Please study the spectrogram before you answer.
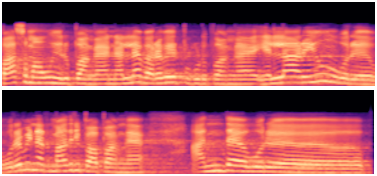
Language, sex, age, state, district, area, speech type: Tamil, female, 45-60, Tamil Nadu, Salem, urban, spontaneous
